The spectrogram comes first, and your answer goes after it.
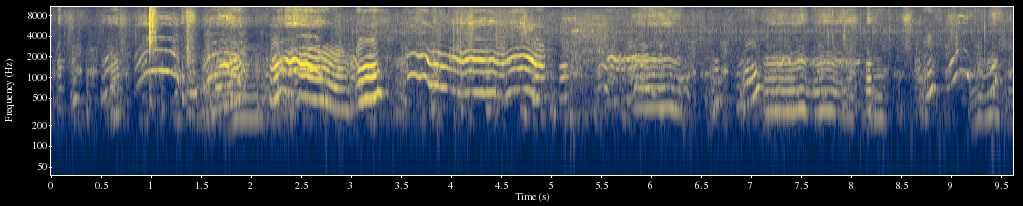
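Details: Newborn White German Shepherd puppies, six days old, B litter "of White Night", give continuous overlapping whines and squeals that rise and fall in pitch, several pups crying at once.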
